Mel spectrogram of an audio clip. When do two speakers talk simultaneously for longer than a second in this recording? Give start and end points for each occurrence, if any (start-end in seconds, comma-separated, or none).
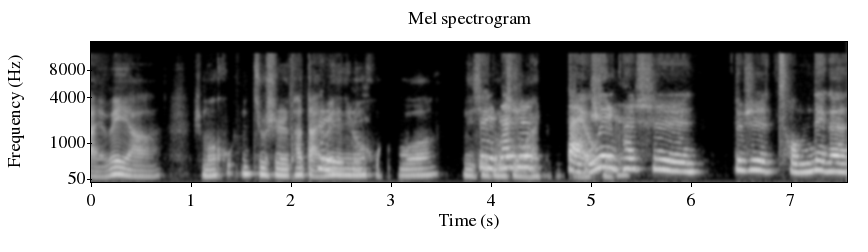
3.9-5.4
